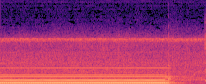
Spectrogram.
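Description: Yamaha electronic keyboard holding a chord, the Dó that closes the phrase, at a steady level without fading. It is released abruptly about three-quarters of the way through.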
